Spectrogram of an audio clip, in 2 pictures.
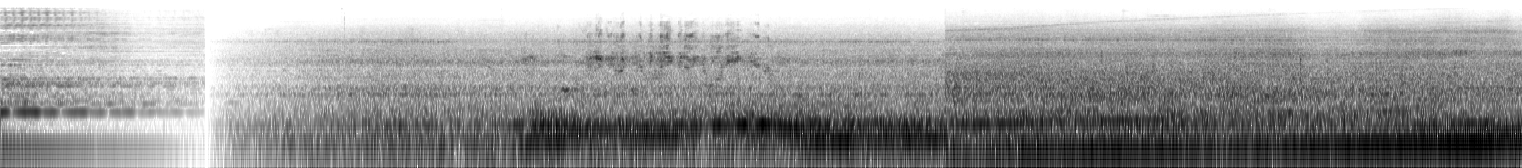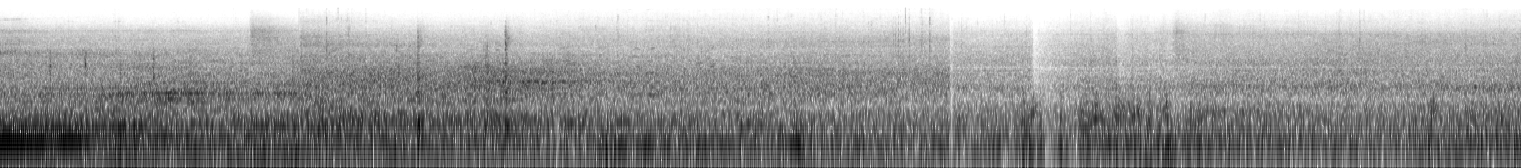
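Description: Street traffic and vehicle engines running, with a deep engine drone strongest in the first half; the end of a music track fades out in the first two seconds.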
